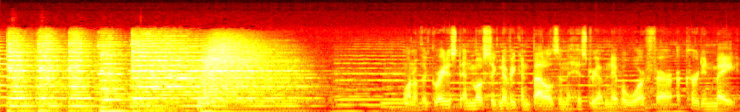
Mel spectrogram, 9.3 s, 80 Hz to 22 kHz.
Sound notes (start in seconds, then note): 4.8 narrator reading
